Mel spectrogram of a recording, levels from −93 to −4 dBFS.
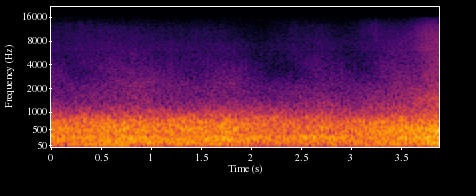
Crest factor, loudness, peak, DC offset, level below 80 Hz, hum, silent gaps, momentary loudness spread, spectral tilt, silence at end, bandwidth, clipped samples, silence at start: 16 dB; -22 LUFS; -4 dBFS; under 0.1%; -40 dBFS; none; none; 4 LU; -9.5 dB/octave; 0 s; 14 kHz; under 0.1%; 0 s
